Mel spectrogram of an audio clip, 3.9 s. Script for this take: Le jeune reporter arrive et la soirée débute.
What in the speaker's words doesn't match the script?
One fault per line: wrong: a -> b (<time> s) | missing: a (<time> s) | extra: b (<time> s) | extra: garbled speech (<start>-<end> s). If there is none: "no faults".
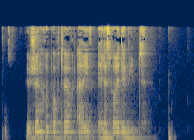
no faults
